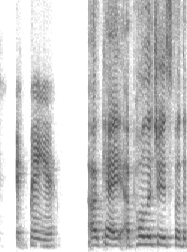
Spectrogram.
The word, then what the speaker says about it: Ekpeye: And it's actually Ekpeye. Ekpeye.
